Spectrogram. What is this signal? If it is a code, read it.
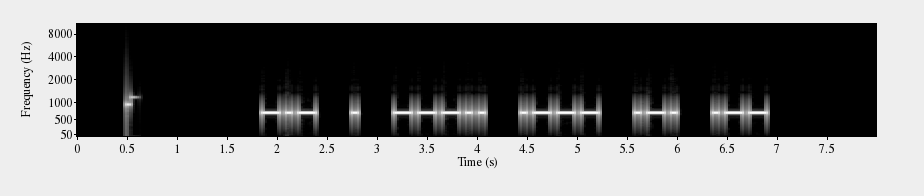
Morse code, heard as a keyed tone, about 20 wpm, spaced as for 14 wpm, 700 Hz. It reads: KE8JRW
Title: USA Call Signs - 2x Character Spacing - 20wpm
